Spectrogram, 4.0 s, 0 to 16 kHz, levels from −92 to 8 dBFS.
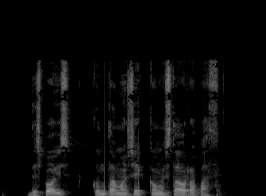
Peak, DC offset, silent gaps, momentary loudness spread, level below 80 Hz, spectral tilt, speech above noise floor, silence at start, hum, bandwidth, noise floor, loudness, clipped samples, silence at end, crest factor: -28 dBFS; under 0.1%; none; 13 LU; -76 dBFS; -4.5 dB/octave; over 46 dB; 0.45 s; none; 11.5 kHz; under -90 dBFS; -45 LUFS; under 0.1%; 0.7 s; 18 dB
